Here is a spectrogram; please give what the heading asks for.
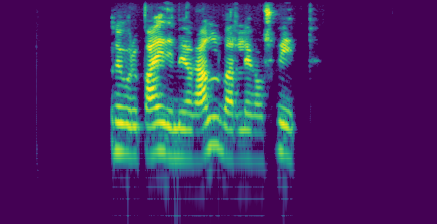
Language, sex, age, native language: Icelandic, female, 60-69, Icelandic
